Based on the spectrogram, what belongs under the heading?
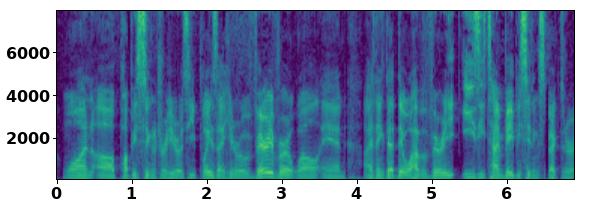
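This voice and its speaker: A man co-casting a live esports match, breaking down strategy in a measured, analytical way. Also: mid-range voice, dry recording. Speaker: esports co-caster.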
